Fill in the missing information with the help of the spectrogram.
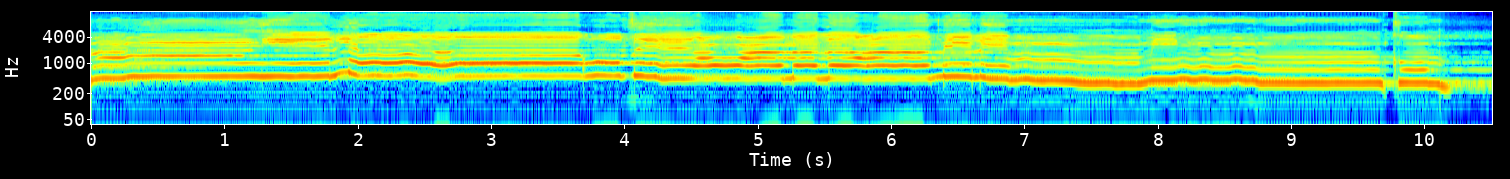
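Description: A female reciter chanting the Quran in tartil style, drawing out one long melodic note with small waving ornaments, which steps lower about halfway and falls away near the end.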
